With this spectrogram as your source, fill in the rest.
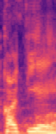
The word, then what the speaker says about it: Cartier: Bilang nasa Paris ako, di po pinopronounce ang letter R. Kaya nga Cartier.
